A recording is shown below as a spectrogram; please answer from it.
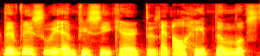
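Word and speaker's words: Alhaitham: What are you playing at, trying to ruin our business like this, Okay, so his name is pronounced I'll hate them.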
